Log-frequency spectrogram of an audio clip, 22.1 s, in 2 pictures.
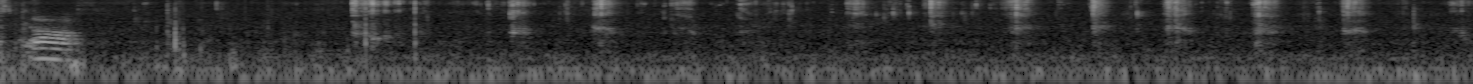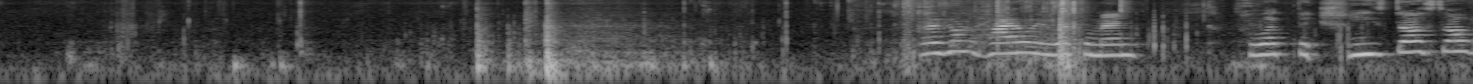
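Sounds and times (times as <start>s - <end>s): faint low hum: 0.0s - 22.0s
crunchy chips being chewed: 2.6s - 11.2s.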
